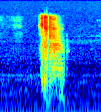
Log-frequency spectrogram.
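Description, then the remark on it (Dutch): A single sharp sneeze bursts out, loud and breathy, lasting about a third of a second before quiet returns. “Gezondheid?”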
